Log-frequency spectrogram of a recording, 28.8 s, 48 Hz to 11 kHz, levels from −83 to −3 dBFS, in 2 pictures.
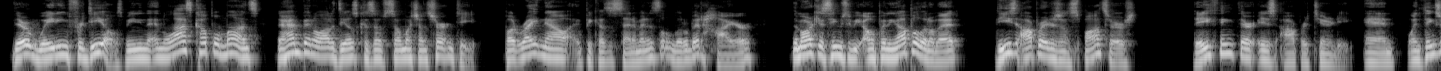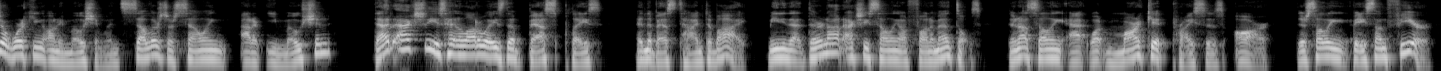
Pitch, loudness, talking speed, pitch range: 130 Hz, -24 LUFS, 220 wpm, 110-150 Hz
